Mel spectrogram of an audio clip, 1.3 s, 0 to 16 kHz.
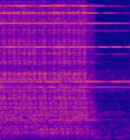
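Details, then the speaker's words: Western Electric 302 telephone with its ringer set to the softest setting: a shrill bell rings, then a thin high buzz of vibration lingers after ringing stops. "So there's some vibrations that you can hear whenever this phone is done ringing."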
